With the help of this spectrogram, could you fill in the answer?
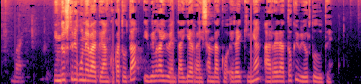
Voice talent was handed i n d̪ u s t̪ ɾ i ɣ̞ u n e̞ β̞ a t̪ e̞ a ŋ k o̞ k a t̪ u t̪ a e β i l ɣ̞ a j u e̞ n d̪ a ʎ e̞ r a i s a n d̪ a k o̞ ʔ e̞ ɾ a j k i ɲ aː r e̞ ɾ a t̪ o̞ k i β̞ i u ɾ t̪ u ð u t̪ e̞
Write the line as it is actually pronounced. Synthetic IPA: i n d̪ u s t̪ ɾ i ɣ̞ u n e̞ β̞ a t̪ e̞ a ŋ k o̞ k a t̪ u t̪ a i β i l ɣ̞ a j u e̞ n t̪ a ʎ e̞ r a i s a n d̪ a k o̞ ʔ e̞ ɾ a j k i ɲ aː r e̞ ɾ a t̪ o̞ k i β̞ i u ɾ t̪ u ð u t̪ e̞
